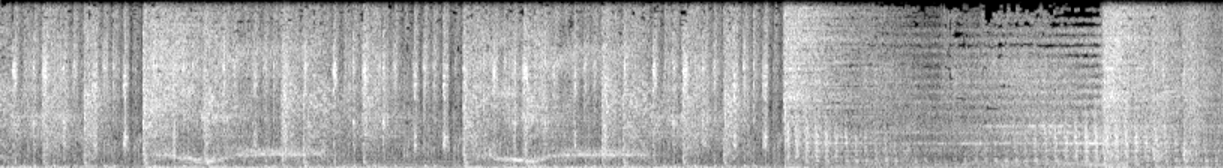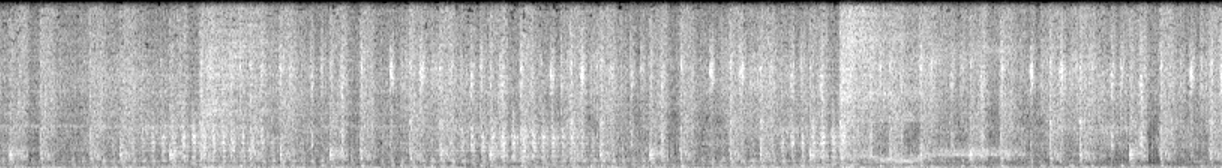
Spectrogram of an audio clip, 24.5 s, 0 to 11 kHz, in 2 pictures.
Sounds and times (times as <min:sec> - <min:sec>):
Soundtrack music: 0:00.0 - 0:24.4.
